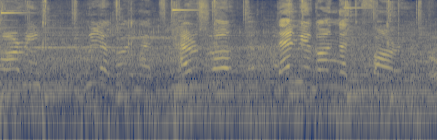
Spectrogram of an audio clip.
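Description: A child's voice talking, with music playing underneath.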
